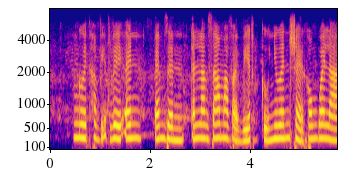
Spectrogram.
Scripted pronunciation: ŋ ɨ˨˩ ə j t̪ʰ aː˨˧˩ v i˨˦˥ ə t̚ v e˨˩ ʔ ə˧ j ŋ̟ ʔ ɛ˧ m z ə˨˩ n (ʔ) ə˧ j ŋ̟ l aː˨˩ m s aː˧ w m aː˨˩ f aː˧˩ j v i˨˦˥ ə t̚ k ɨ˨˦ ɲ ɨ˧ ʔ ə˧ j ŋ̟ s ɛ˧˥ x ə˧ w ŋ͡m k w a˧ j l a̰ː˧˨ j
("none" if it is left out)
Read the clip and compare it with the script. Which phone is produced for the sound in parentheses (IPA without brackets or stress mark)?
ʔ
